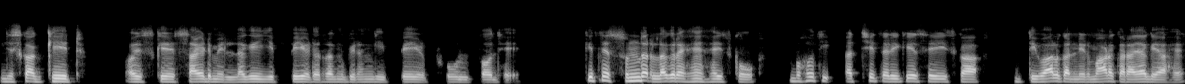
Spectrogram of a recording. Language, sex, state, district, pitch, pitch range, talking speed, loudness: Hindi, male, Bihar, Gopalganj, 130 Hz, 120-140 Hz, 155 wpm, -17 LUFS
